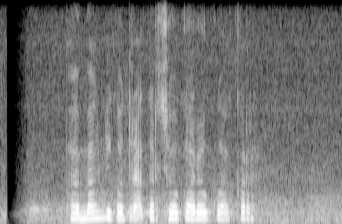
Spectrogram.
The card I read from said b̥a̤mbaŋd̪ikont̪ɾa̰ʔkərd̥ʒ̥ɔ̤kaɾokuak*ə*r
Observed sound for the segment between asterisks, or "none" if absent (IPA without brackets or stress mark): ə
